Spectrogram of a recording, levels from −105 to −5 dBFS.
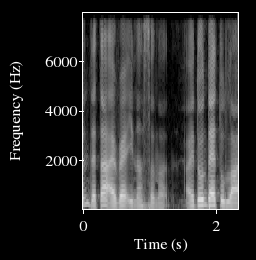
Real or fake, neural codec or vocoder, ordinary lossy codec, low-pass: real; none; none; none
